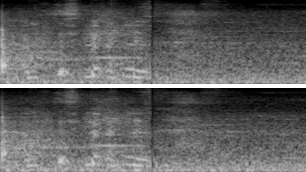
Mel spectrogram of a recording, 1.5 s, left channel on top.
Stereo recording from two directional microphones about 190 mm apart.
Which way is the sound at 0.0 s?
15° left (ahead or behind).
